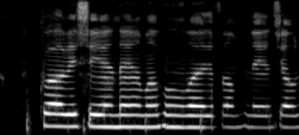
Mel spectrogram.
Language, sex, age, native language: Icelandic, male, 13, Icelandic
